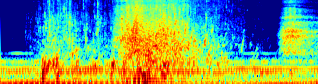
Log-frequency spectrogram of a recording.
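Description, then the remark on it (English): Water being shaped and splashed sloshes in a swirling burst that swells to a peak midway and then fades, over a steady low hum, with no one speaking. “Making faces at me with the water is just ruining your control even more, you know.”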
